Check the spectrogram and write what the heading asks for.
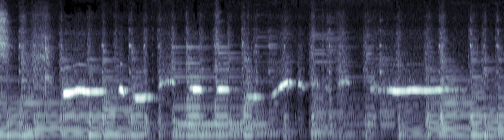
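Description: Acoustic guitar strummed steadily while a person whistles a wavering melody over it, in two phrases with a short break between them.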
